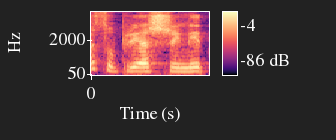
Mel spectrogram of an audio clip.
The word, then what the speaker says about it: सुप्रिया श्रीनेत: दे दिया कि मेरा नाम याद रखिएगा और उच्चारण सही करिएगा। सुप्रिया श्रीनेत मेरा नाम है, मैं उत्तर प्रदेश महाराजगंज से आती हूँ।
